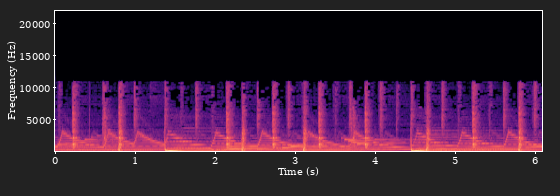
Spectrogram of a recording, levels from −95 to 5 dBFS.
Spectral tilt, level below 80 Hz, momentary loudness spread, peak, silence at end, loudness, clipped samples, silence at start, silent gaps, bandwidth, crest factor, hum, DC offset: -5 dB/octave; -22 dBFS; 10 LU; -2 dBFS; 0 s; -21 LUFS; under 0.1%; 0 s; none; 11.5 kHz; 18 dB; none; under 0.1%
